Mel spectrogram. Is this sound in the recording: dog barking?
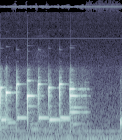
no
